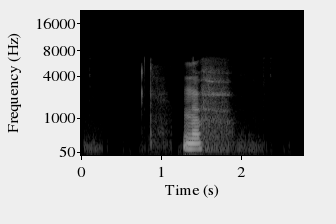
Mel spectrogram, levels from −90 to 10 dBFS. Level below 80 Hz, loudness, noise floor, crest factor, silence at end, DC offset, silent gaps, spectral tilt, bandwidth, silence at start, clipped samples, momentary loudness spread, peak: -80 dBFS; -36 LUFS; -82 dBFS; 26 dB; 0.9 s; under 0.1%; none; -6 dB/octave; 7 kHz; 1.25 s; under 0.1%; 22 LU; -16 dBFS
